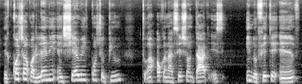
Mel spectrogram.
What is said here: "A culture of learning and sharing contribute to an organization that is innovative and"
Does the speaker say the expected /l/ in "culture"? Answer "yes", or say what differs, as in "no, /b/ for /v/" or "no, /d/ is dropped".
no, /l/ is dropped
